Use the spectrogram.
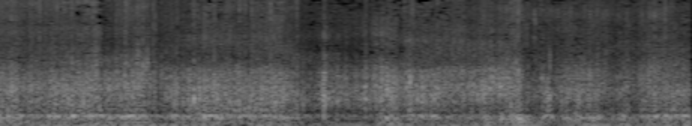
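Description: Long blue acrylic nails scratch and tap a black textured knit fabric cover stretched over a rounded microphone head. The result is a dense, muffled, low rumbling scrape with a steady hum-like low tone and soft thumps, with almost nothing bright on top.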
